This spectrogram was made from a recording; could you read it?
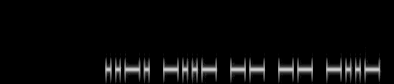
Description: Morse code, heard as a keyed tone, about 25 wpm, 700 Hz. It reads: FXMMX
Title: Code Groups - 5 Letters - 25wpm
